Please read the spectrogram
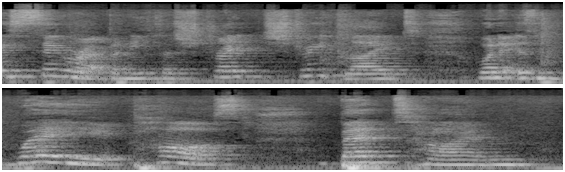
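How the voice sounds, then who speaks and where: Very slow speech over background music. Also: woman. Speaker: poet. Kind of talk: live spoken word poetry performance. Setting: live venue, audience.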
